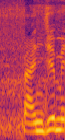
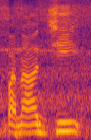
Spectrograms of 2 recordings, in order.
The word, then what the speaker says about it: Panjim: Panjim is also pronounced as Ponje in Konkani. The village transformer, Ponje in Konkani, Panjim in English, PANJIM. Panji in Portuguese, PANGIM, with the M silent, ending M silent. And mispronounced as Panaji in the post 61 era.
